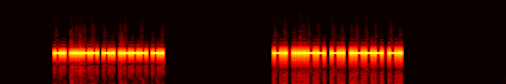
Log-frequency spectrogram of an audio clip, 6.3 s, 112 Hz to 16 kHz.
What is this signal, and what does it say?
Morse code, heard as a keyed tone, about 44 wpm, 700 Hz. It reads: N3NJN N3NJN
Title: Speed Racing - USA 1x3 Call Signs 40wpm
